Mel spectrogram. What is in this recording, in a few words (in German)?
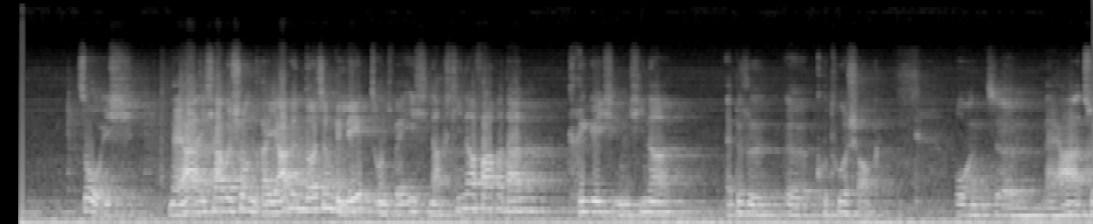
deutsches Chinesisch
